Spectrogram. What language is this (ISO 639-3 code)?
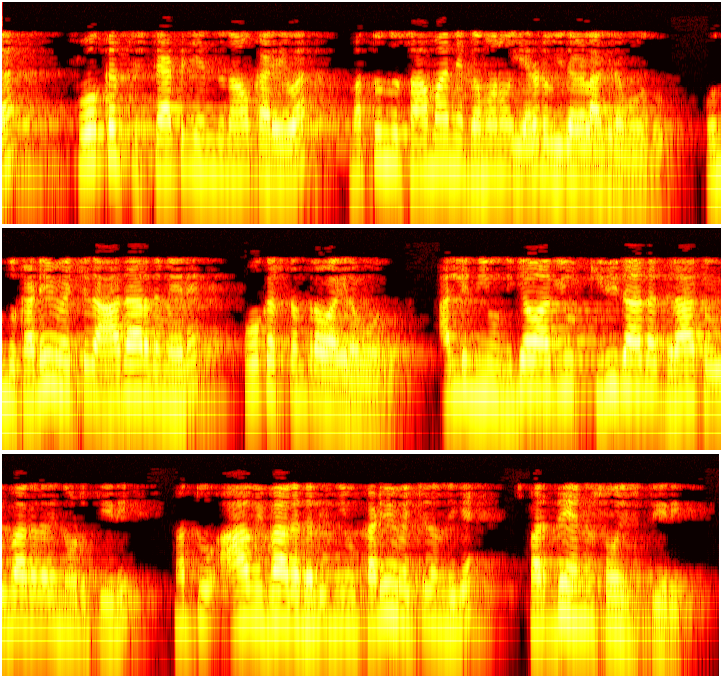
kan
